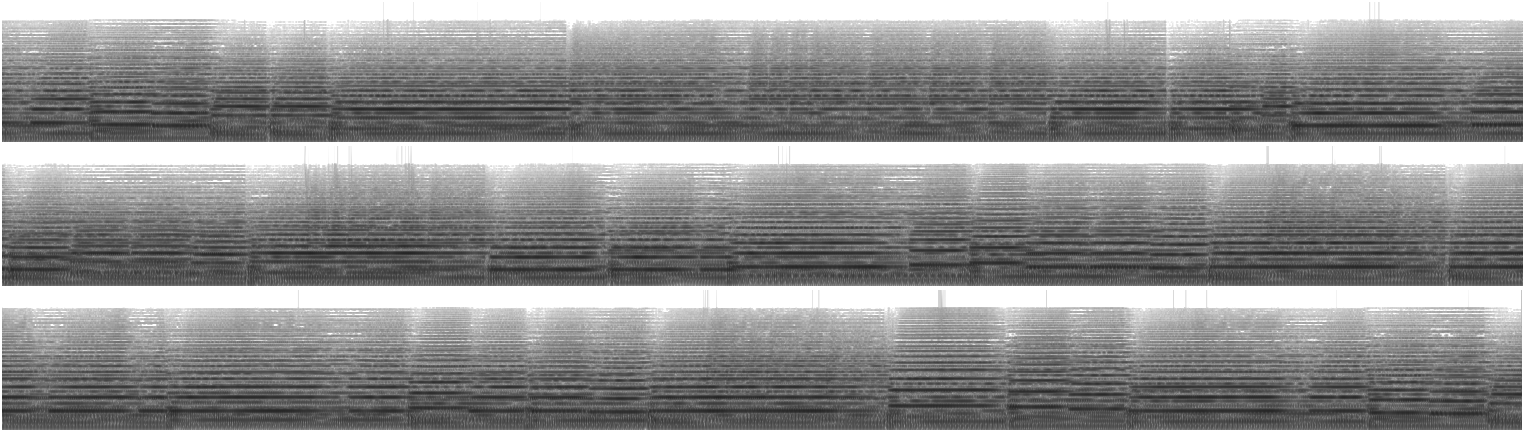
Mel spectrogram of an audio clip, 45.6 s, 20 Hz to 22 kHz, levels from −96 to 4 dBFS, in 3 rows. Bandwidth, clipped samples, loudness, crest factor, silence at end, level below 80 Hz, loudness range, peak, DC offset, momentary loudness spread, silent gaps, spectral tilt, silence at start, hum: 14 kHz; under 0.1%; -12 LUFS; 12 dB; 0 s; -40 dBFS; 3 LU; 0 dBFS; under 0.1%; 5 LU; none; -4.5 dB/octave; 0 s; none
